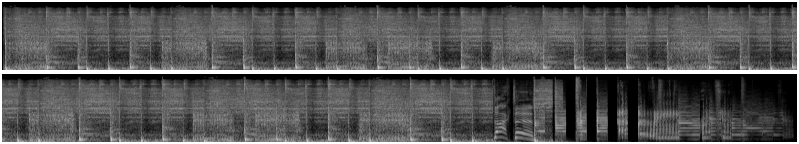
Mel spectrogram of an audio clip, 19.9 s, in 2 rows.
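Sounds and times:
music beat: 0.0s - 19.8s.

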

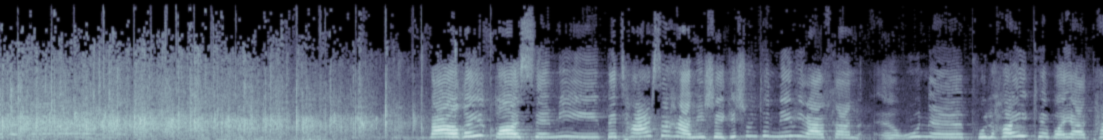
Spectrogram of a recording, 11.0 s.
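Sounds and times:
crowd clapping: 0.0s - 5.0s
speech: 5.0s - 11.0s.

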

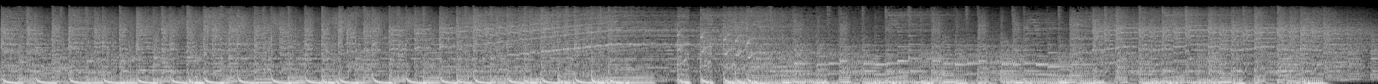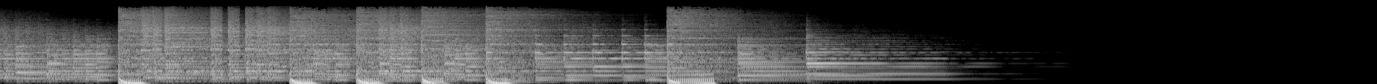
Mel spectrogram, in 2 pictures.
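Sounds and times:
nu rave music: 0.0s - 21.6s.

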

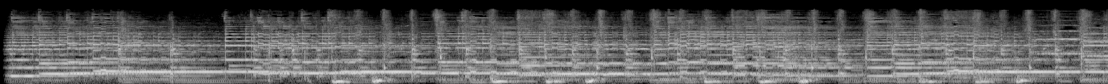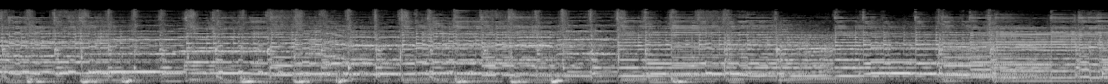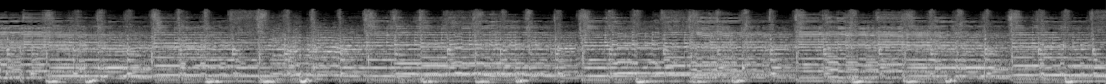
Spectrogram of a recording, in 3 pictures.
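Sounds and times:
banjo instrumental ringtone: 0.2s - 33.2s.

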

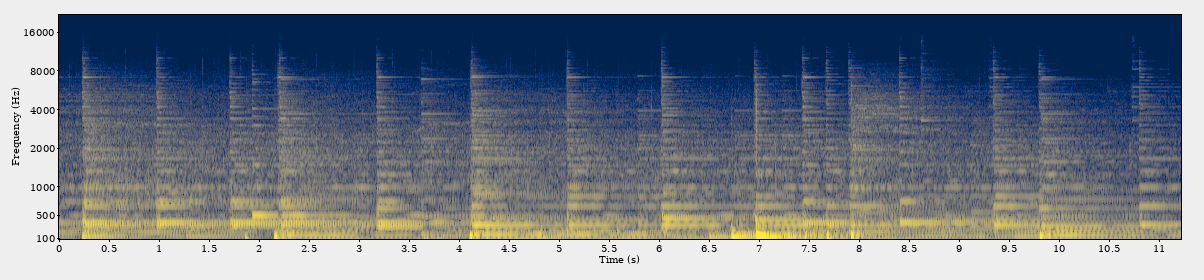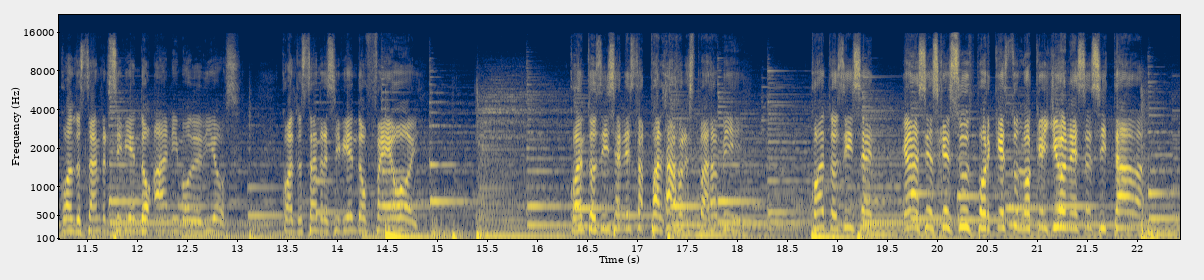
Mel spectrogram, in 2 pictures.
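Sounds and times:
sustained keyboard-like chords: 0.0s - 22.4s
audience applauding: 0.1s - 7.5s
speech: 11.3s - 15.0s, 16.4s - 22.3s.

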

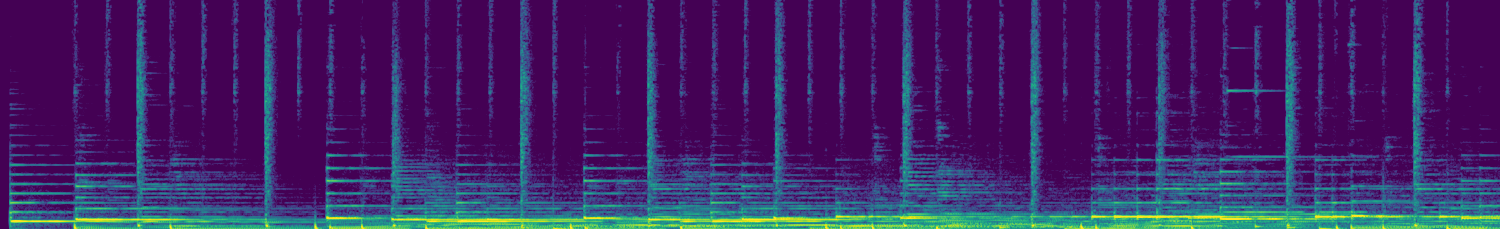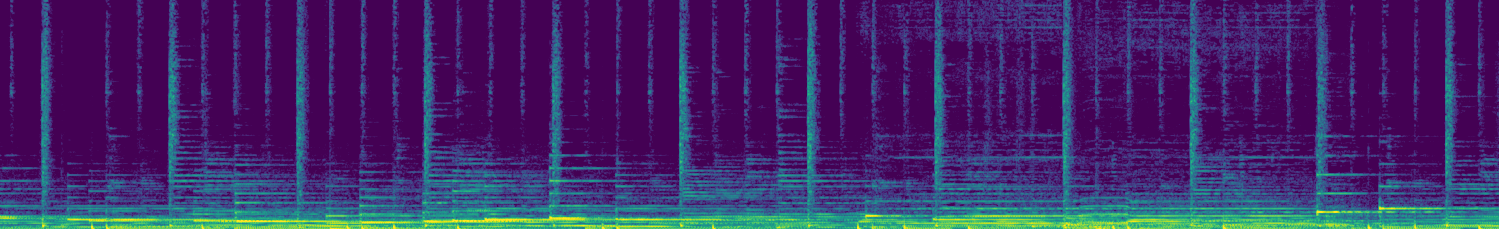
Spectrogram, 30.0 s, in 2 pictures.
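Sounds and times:
piano: 0.0s - 29.9s.

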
